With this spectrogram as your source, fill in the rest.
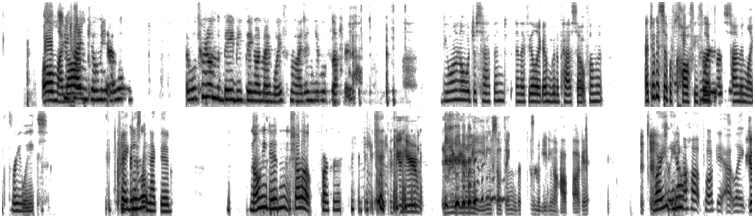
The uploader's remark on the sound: Yes, the audio is shit. That, and we had to redo this sixteen times because the recording bot kept disconnecting itself halfway through the session.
